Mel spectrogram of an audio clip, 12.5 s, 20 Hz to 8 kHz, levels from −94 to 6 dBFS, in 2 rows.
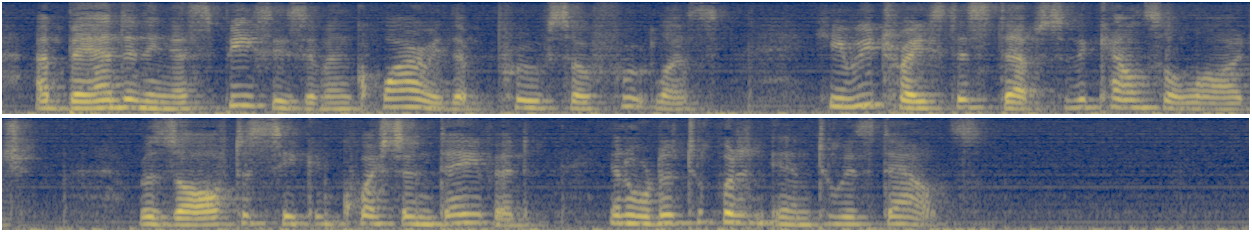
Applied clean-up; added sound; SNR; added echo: none; none; none; reverberation time 0.4 s.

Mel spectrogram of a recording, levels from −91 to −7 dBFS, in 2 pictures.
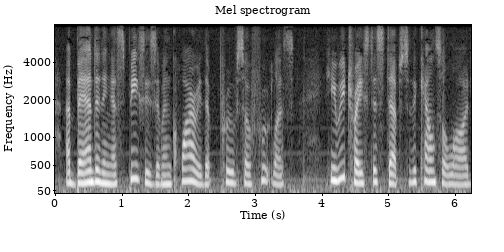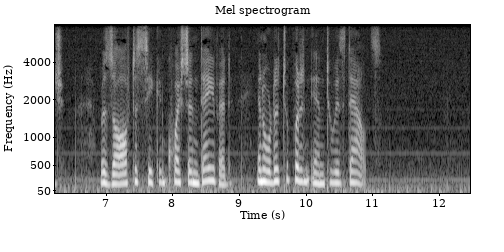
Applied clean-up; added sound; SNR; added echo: none; none; none; none.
